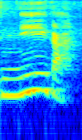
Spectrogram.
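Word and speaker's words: 네가: good good challenge so this one you pronounce it as niiga okay you with subject particle because if you pronounce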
